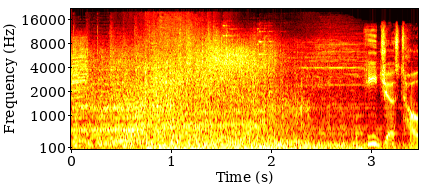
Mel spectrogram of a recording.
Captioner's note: crashing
